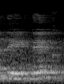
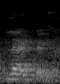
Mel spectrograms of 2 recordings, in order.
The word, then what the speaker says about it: LaTeX: Now this is mainly used for publishing books, reports, scientific documents, and this is pronounced as either LaTeX or LaTeX.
